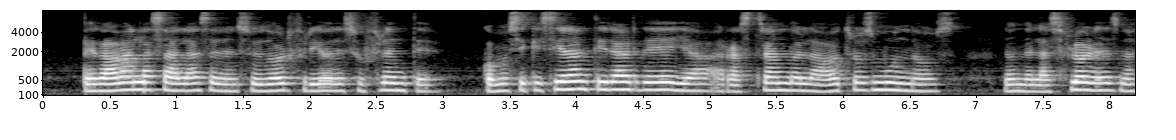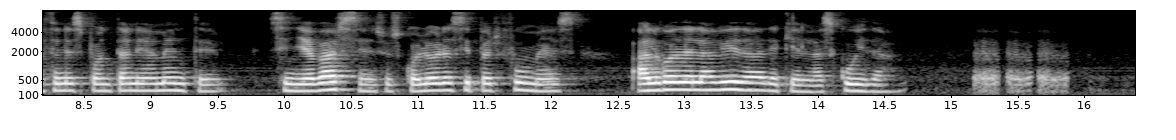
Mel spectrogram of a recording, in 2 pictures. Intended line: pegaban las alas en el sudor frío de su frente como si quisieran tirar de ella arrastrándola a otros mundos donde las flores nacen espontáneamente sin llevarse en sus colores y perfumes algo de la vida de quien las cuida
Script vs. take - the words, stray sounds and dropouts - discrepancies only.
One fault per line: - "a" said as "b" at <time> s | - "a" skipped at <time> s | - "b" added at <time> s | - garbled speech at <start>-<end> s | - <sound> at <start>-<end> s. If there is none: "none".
- laugh at 15.2-15.9 s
